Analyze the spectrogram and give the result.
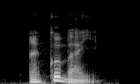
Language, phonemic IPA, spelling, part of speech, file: French, /kɔ.baj/, cobaye, noun, Fr-cobaye.ogg
- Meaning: 1. guinea pig 2. guinea pig (a living experimental subject)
